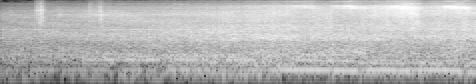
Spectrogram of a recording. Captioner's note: train roaring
